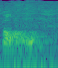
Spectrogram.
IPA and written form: ˈbɒʔo (bottle)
